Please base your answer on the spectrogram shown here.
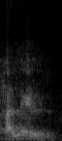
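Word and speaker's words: הלל: es exaltación a Elohim alabanza en hebreo se pronuncia halel halel de ahí viene la palabra Aleluya Aleluya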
